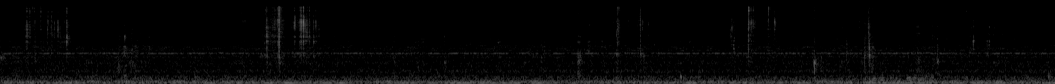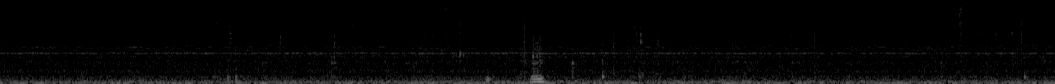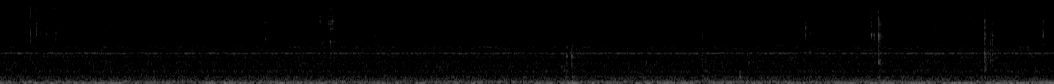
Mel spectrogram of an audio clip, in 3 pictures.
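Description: Faint chewing and biting on a rotisserie chicken wing eaten by hand, with scattered small crunches and clicks, over a faint steady hum.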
